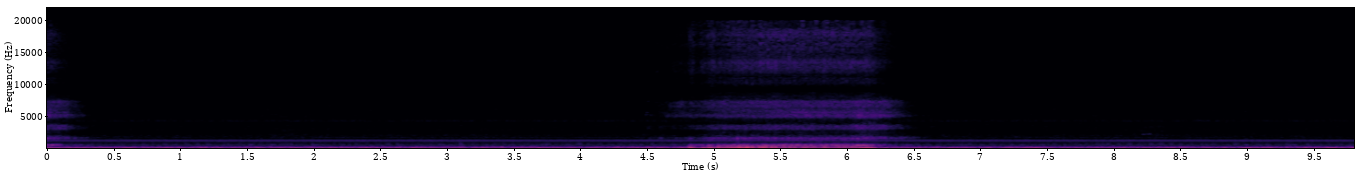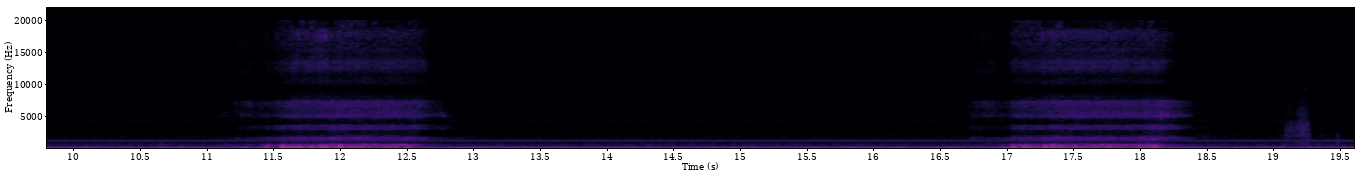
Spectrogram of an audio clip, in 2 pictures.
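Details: Soft, rough snores about every six seconds (roughly 10 breaths a minute) over a steady background hum, from a 10-year-old male Jindo dog asleep with his head on a door sill; snoring.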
